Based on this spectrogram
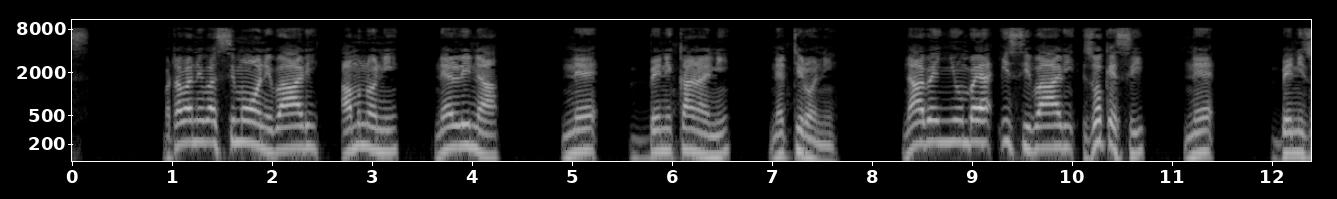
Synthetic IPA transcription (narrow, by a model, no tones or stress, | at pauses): βataβaniβasimo̞niβali | amuno̞ni | ne̞lina | ne̞ | benikanani | ne̞tːiɾo̞nḭ | naβe̞ɲːuːmbajaʔisiβalizo̞ke̞si | ne | βeniz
